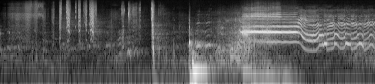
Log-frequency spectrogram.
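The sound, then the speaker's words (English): A cartoonish shrieking scream rises after a few short scattered sounds, holding a loud, wavering high pitch that warbles up and down for several seconds before fading slightly. “he's scream absolutely on it. That Looney Tunes, that Sylvester the Cat Looney Tunes reaction.”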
